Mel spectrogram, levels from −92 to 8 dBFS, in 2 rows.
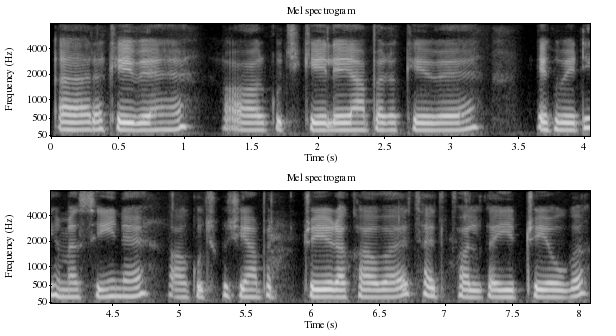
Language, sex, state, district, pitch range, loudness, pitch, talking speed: Hindi, female, Bihar, Kaimur, 190-215 Hz, -16 LUFS, 195 Hz, 220 wpm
